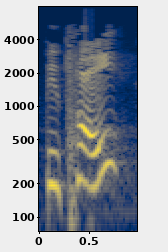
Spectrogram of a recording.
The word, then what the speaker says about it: Bucket: This is Hyacinth Bouquet. Bucket woman, yes. Spelt bucket, pronounced bouquet.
